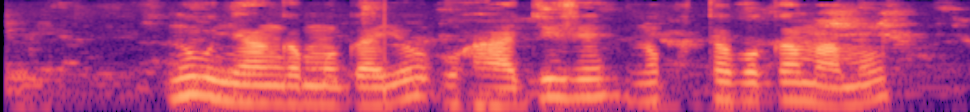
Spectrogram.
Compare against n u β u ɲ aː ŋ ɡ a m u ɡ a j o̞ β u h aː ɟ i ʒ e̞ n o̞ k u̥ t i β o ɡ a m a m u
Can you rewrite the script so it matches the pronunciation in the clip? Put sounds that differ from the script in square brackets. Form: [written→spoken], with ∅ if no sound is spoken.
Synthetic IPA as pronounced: n u β u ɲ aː ŋ ɡ a m u ɡ a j o̞ β u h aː ɟ i ʒ e̞ n o̞ k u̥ t [i→a] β o ɡ a m a m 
